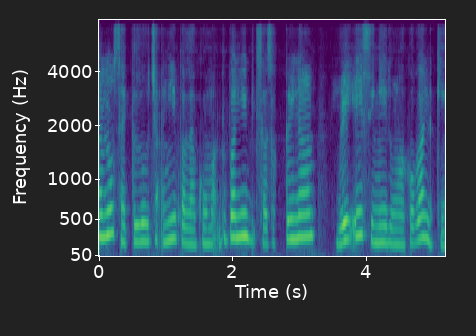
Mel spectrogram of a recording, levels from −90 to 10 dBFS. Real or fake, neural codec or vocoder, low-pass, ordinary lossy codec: fake; codec, 32 kHz, 1.9 kbps, SNAC; 7.2 kHz; none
